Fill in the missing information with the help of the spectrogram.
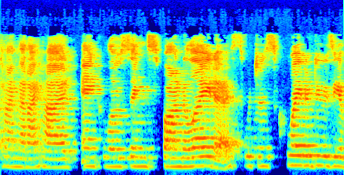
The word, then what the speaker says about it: spondylitis: Spondylitis, yeah.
